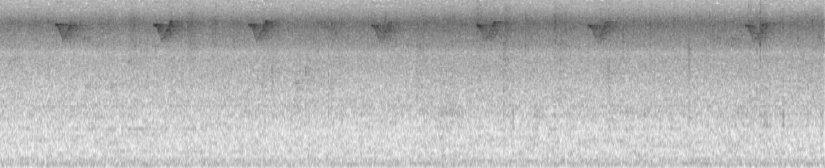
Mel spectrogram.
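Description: Outdoor woodland ambience: a steady high hiss of insects with a short, high chirp repeating about seven times, one every second or two.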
